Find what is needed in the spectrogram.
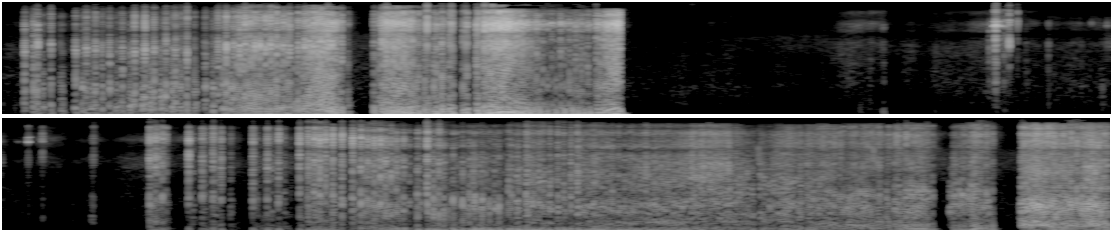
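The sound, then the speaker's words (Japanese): Rasping zipper pulls on a light, cheap pencil case with a long zip: a few drawn-out zipping strokes, then a near-silent pause with faint ticks, then more long zips ending in short tugs. “ズボンとかについているやつじゃなくて、筆箱とかについている軽い 安い系の、安物系のファスナーですね。”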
